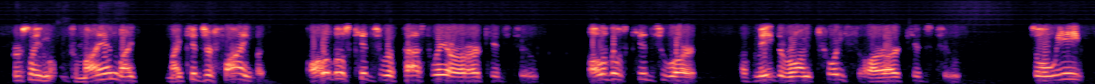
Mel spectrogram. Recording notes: Then, we open up the phone lines and get your thoughts on the stolen shopping cart situation.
